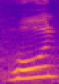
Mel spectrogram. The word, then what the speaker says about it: whole: Right, whole, wrong, who, writer. In all of these words the letter W is silent.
